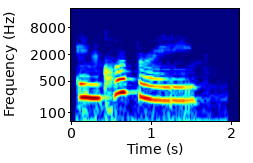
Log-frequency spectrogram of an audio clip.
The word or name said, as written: incorporating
